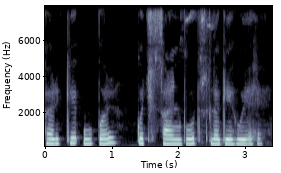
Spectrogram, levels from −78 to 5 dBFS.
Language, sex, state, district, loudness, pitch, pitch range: Hindi, female, Assam, Kamrup Metropolitan, -15 LUFS, 255 Hz, 250-275 Hz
